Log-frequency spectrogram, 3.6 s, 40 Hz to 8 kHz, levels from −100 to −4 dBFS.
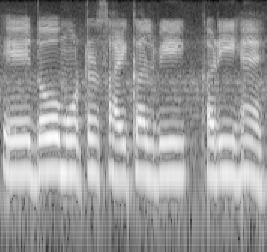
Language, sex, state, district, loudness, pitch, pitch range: Hindi, female, Haryana, Charkhi Dadri, -12 LUFS, 205 Hz, 200-210 Hz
